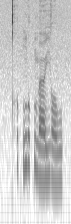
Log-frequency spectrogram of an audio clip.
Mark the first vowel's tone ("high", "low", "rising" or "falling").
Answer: high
